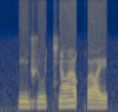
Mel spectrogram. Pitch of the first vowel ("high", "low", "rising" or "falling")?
low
